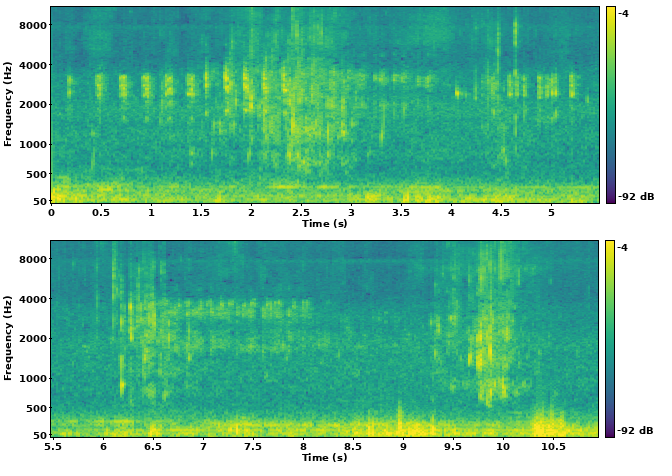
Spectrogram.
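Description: Shallow muddy paddy water sloshing and splashing as hands and legs move through it, with a few louder splashes. A high chirp repeating about five times a second comes and goes in the background.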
